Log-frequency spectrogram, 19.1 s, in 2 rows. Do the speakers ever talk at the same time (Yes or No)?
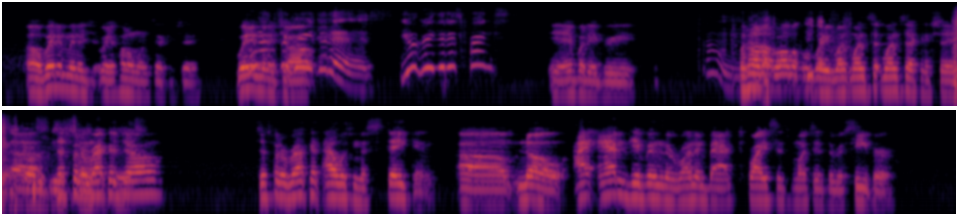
Yes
